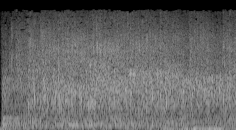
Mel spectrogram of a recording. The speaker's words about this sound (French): À l'entrée de leurs collègues de l'opposition dans l'hémicycle, tonnerre d'applaudissements des députés de la majorité.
